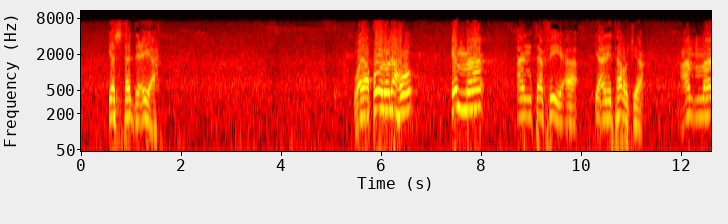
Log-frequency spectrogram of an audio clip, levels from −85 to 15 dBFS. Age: 50-69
